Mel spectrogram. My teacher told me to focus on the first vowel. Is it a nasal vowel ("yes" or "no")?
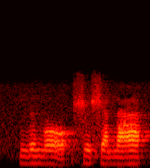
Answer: no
